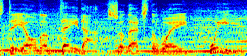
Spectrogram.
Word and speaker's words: de Oliveira: And I know we're going to get letters saying, oh, you pronounce his name wrong because there's an R in there. It should be de Oliveira, but he says de Oliveira, so that's the way we pronounce it.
